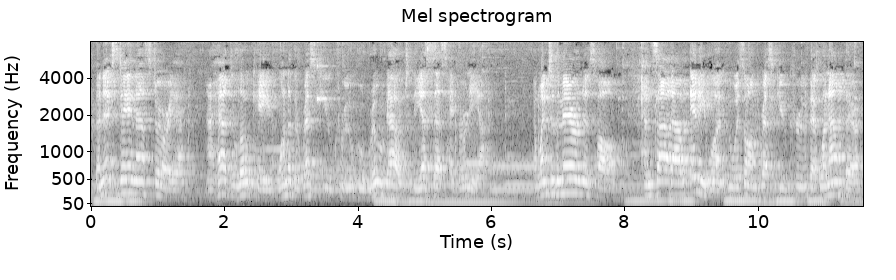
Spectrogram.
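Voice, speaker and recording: A woman's voice: lowish voice, moderate pace, distant mic, close to an everyday voice. A woman playing a wry reporter who narrates her own period investigation in scripted first person. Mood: wry, storytelling. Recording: echoey, off-mic, music behind.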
